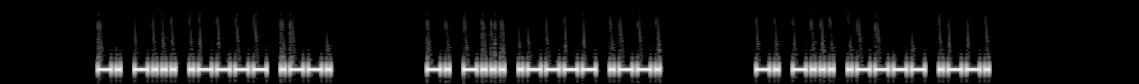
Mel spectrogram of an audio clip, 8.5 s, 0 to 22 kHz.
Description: Morse code, heard as a keyed tone, about 36 wpm, 700 Hz. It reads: NB1P NB1P NB1P
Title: USA Call Signs - 4 Characters - Repeated 3x - 35wpm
